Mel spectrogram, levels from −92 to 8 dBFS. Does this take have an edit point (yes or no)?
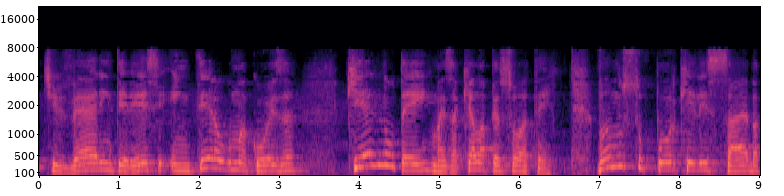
no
